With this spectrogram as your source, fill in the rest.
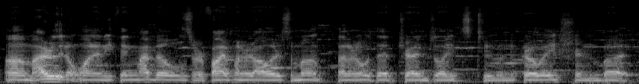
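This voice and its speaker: Faint classical music sits behind a fairly low, monotone male voice at normal speed. He's an American in his late thirties, casually rambling on a livestream and reacting to viewer messages while his restaurant order is on the way.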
